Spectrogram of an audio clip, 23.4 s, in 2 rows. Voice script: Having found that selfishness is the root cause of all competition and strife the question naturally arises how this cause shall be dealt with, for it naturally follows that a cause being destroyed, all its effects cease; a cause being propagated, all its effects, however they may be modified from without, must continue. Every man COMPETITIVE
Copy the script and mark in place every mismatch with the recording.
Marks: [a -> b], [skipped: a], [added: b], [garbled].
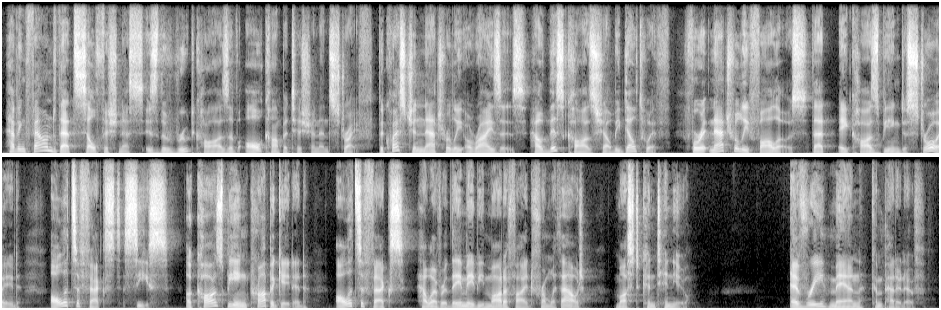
Having found that selfishness is the root cause of all competition and strife the question naturally arises how this cause shall be dealt with, for it naturally follows that a cause being destroyed, all its effects cease; a cause being propagated, all its effects, however they may be modified from without, must continue. Every man COMPETITIVE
